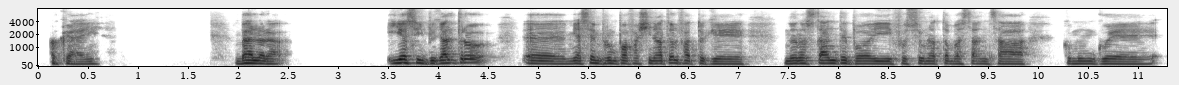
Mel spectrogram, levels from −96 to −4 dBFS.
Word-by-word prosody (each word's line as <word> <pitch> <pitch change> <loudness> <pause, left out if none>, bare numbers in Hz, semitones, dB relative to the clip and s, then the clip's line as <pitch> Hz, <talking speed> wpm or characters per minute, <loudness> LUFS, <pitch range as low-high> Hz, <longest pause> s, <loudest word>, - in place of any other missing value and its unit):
Okay. 125 -3 -3 1.3
Beh, 140 +4 +4
allora 140 -5 +4 0.9
io 175 +5 +7
sì, 165 -2 +2
più 145 -1 +1
che 155 - +3
altro, 155 - +2 0.3
ehm, 130 -3 0
mi 145 - 0
ha - - +3
sempre 145 0 0
un 145 - +2
po' 145 - +1
affascinato, 140 +2 0
il 155 - +1
fatto 145 -1 -2
che 125 -2 -2 0.3
nonostante 145 +2 +2
poi 135 -2 0
fosse 135 +1 -5
un 135 - -2
atto 135 +1 -4
abbastanza 125 -2 -4 0.3
comunque 130 -2 -3
135 Hz, 135 wpm, -23 LUFS, 125-145 Hz, 1.3 s, io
